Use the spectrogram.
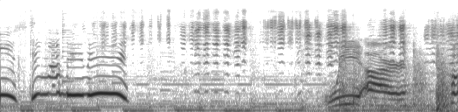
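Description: Baby goats bleat loudly and repeatedly in rising, wavering cries at morning feeding time on a farm, several calls close by over low background noise and a voice speaking.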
